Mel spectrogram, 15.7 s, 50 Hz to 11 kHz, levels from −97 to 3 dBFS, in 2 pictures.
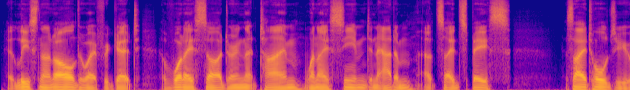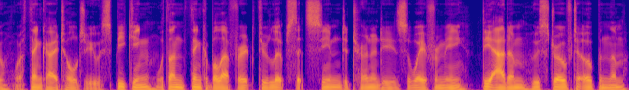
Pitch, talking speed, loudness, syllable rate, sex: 80 Hz, 185 wpm, -21 LUFS, 4.9 syllables/s, male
